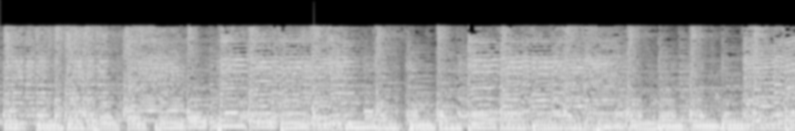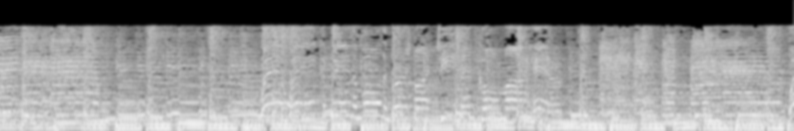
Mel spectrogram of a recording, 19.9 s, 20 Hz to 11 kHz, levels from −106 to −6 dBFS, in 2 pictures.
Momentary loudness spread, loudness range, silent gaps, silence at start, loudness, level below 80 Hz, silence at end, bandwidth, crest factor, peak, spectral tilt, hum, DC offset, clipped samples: 4 LU; 1 LU; none; 0 s; -13 LUFS; -20 dBFS; 0 s; 6.4 kHz; 14 dB; 0 dBFS; -5 dB/octave; none; under 0.1%; under 0.1%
